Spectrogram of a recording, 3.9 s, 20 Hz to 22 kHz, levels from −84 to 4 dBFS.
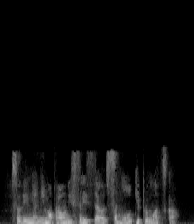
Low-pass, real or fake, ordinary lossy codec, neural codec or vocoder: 7.2 kHz; fake; AAC, 24 kbps; codec, 16 kHz, 1 kbps, X-Codec, HuBERT features, trained on general audio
